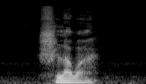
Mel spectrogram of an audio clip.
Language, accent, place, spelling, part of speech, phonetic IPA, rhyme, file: German, Germany, Berlin, schlauer, adjective, [ˈʃlaʊ̯ɐ], -aʊ̯ɐ, De-schlauer.ogg
- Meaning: 1. comparative degree of schlau 2. inflection of schlau: strong/mixed nominative masculine singular 3. inflection of schlau: strong genitive/dative feminine singular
